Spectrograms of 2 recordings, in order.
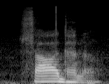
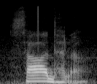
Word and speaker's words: sadhana: one last example sadhana all three vowel sounds in this are short so our three syllables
